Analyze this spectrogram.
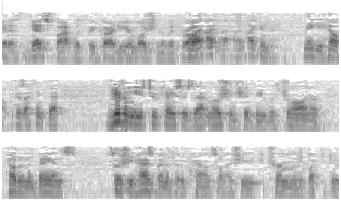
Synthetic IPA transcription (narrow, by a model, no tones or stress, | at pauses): ɨ̃nɨdɛdspɑt̚wɨðɹɨɡɑɹd̚tɨjə˞moʊʃn̩ɨwɨθdɹɔɪʔaɪʔaɪʔaɪkɨ̃n | meɪbiɦɛlˠp̚b̥ɨkʰʌzaɪθɪ̃ŋk̚ðɨt̚ | ɡ̥ɪvɨ̃nðiz̥tʰʉkʰeɪsɨzðɨt̚moʊʃɨ̃nʃɨd̚biwɨθdɹɔ̃nə˞ | hɛlˠdɨ̃nɨbæɪɨ̃ns | soʊʃiɨzbɛnɨfɨɾʌv̥kʰãʊ̃nsl̩ˠɨ̰z̥ʃidɨtʰɜ˞mɨ̃nɨɡlɛk̚tʰɨdʉ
